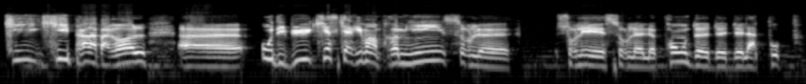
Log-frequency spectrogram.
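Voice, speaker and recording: A man improvising as a tabletop game master, haltingly repeating phrases as he searches for words. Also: on the high side, animated, sharp tone.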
